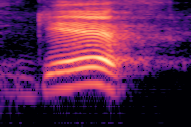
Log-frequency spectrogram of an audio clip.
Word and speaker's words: GIF: It's GIF. I don't know why do we have to do this every week? Why? – That's how the creator pronounced it. That is how I will pronounce it.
